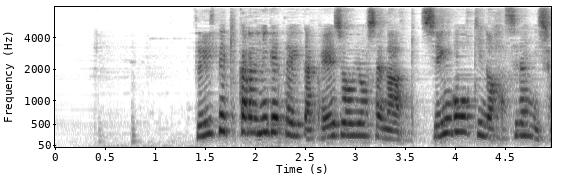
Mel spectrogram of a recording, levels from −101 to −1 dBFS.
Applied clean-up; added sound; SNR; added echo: neural mask model DeepFilterNet 3.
